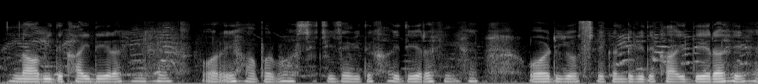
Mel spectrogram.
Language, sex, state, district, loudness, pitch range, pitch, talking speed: Hindi, male, Chhattisgarh, Rajnandgaon, -22 LUFS, 130-140 Hz, 130 Hz, 190 wpm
